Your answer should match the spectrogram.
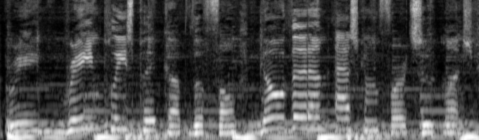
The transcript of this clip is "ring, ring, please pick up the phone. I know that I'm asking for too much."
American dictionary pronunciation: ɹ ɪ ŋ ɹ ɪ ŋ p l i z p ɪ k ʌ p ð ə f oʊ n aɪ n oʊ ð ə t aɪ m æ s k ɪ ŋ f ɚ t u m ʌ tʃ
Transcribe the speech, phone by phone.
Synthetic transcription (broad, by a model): ɹ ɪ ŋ ɹ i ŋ p l i z p ɪ k ʌ p ð ə f oʊ ʊ n oʊ ð ə t aɪ m æ s k ɪ ŋ f ɚ t u m ʌ tʃ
